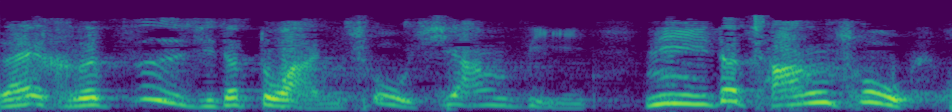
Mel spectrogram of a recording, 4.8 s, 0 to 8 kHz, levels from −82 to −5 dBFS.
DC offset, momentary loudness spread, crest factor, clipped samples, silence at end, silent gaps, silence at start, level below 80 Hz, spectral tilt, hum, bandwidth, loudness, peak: under 0.1%; 12 LU; 14 dB; under 0.1%; 0 s; none; 0 s; -68 dBFS; -10.5 dB/octave; none; 5.4 kHz; -26 LUFS; -12 dBFS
